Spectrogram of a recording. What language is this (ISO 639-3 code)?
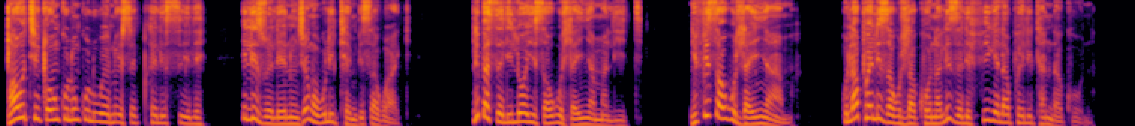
nde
